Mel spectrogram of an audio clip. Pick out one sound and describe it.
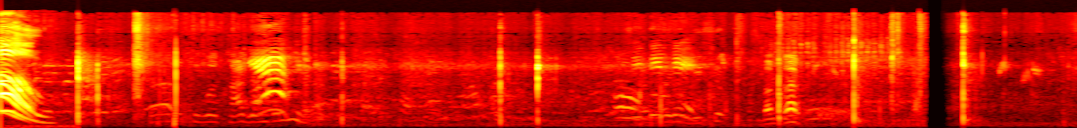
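A cricket bat knocks a ball outdoors.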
